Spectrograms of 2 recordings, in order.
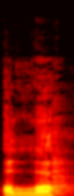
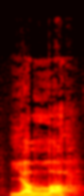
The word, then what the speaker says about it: Allah: ya kerimu diye okunur fakat Allah Celle celalühu lafzının başına ya Nida harfi gelince ya Allah diye okunur Yallah diye okunmaz Bu yüzden Allah Celle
